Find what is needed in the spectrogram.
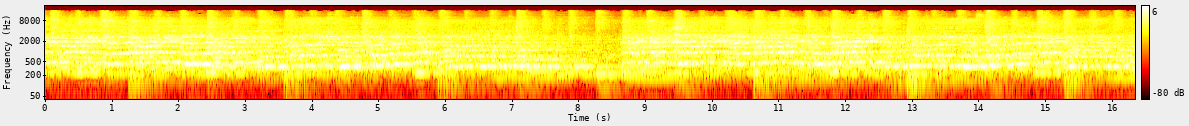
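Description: Mixed choir singing a Turkish art music song with a traditional instrumental ensemble, low drum beats falling about every two seconds. The singing breaks briefly about halfway through before resuming.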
